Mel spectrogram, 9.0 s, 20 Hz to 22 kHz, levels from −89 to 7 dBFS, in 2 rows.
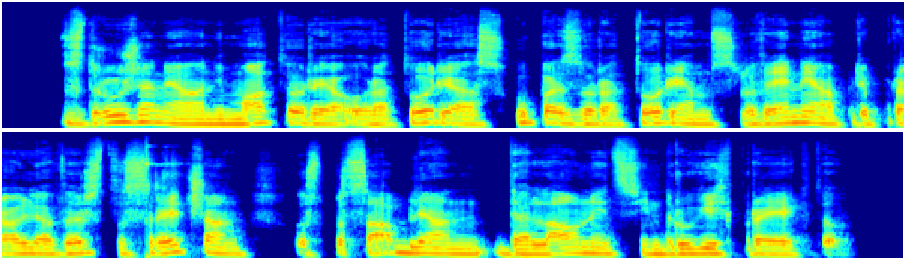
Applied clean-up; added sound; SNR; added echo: neural mask model RNNoise.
